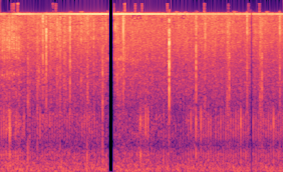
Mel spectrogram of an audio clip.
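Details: Cat purring next to a warm fireplace, a low throbbing rumble interrupted once by a brief silent gap, with scattered crackles of burning logs.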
